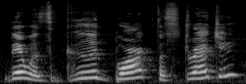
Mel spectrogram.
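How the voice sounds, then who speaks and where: A middle-aged woman with a high, lively voice reads a storybook aloud to young children at a slow pace. Like a teacher at storytime, she expressively asks questions and answers them herself, stretching out and repeating words for emphasis.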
